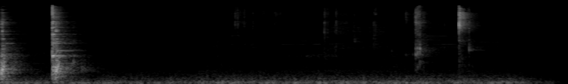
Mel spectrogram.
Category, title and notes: Sound effects > Objects / House appliances
FOODCook-Samsung Galaxy Smartphone Egg, Crack, Into Bowl Nicholas Judy TDC
Egg cracking into bowl.
bowl, crack, egg, foley, Phone-recording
